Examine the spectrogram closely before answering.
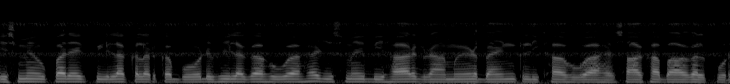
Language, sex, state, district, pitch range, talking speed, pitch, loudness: Hindi, male, Bihar, Bhagalpur, 115-125 Hz, 165 wpm, 120 Hz, -42 LUFS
